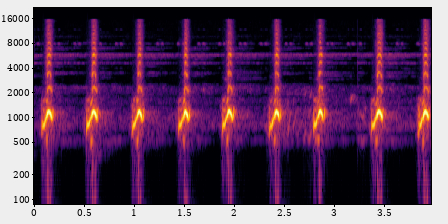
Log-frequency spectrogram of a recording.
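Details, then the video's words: White-breasted waterhen giving a loud, harsh, croaking note repeated steadily about twice a second, each note rising then falling, with no other sounds; White-breasted waterhen. "Waterhen sound original"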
